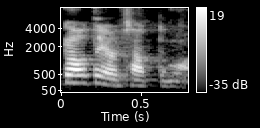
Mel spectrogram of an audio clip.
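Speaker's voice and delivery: plain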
